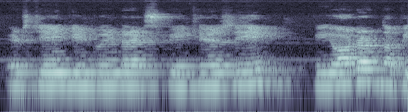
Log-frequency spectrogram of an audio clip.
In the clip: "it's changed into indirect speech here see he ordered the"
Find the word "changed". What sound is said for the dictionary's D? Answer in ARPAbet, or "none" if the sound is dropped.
none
